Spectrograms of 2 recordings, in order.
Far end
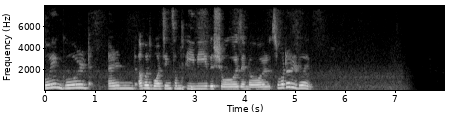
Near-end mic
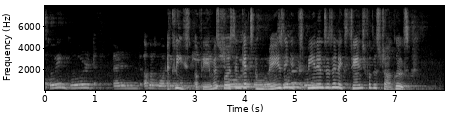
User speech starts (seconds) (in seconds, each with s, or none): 2.4 s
